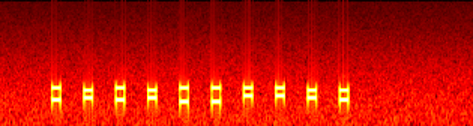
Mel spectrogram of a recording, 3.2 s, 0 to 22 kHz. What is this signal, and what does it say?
DTMF, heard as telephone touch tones, dialled by machine, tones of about 60 ms. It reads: 5757220074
